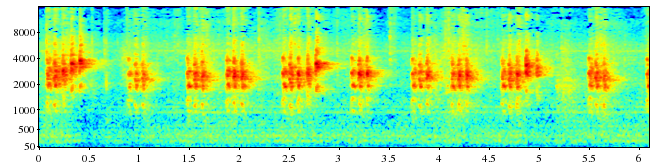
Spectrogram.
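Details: Long-tailed shrike (cendet/pentet) provoking a rival: a steady series of rough, slightly lower churring notes repeated about every half second.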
